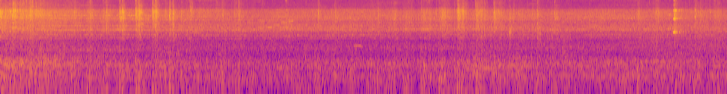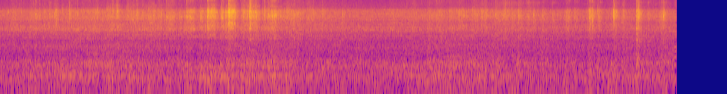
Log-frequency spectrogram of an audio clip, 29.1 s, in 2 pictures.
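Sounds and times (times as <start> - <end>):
wheels clicking over rail joints: 0.0 - 4.9, 7.4 - 11.7, 12.4 - 28.1
wheels rumbling on rail: 0.0 - 28.1
brief sharp squeak: 13.4 - 13.8.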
